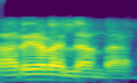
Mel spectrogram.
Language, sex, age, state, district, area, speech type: Malayalam, male, 60+, Kerala, Palakkad, rural, conversation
